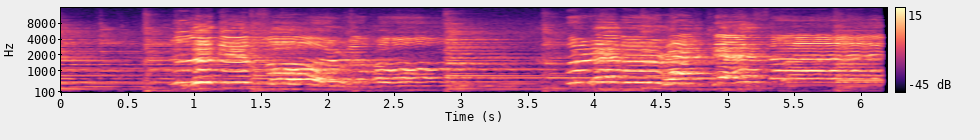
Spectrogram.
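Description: A folk song: acoustic guitars strummed and picked, with a woman singing a melodic line over them.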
